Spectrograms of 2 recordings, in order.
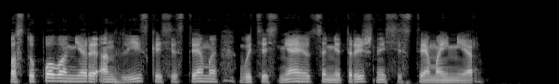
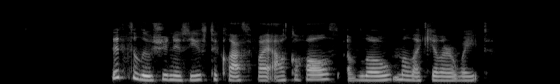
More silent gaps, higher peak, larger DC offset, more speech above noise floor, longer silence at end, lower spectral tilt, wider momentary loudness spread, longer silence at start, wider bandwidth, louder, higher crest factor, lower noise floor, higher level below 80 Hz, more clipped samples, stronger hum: neither; first, -2 dBFS vs -8 dBFS; neither; second, 58 dB vs over 62 dB; about the same, 0.8 s vs 0.75 s; about the same, -4.5 dB/octave vs -5.5 dB/octave; about the same, 8 LU vs 7 LU; second, 0.1 s vs 1.1 s; first, 11.5 kHz vs 7.8 kHz; first, -21 LUFS vs -28 LUFS; about the same, 20 dB vs 20 dB; second, -79 dBFS vs under -90 dBFS; first, -56 dBFS vs -76 dBFS; neither; neither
